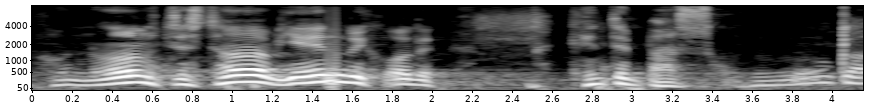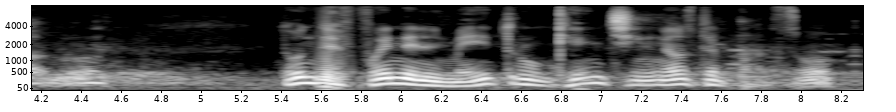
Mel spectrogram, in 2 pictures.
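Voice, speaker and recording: A man voicing a shaky, weepy old man on the subway, slow and mumbling, with a Mexican accent. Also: mid-range voice, expressive, dark tone, a little hiss or hum. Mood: pitiful.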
